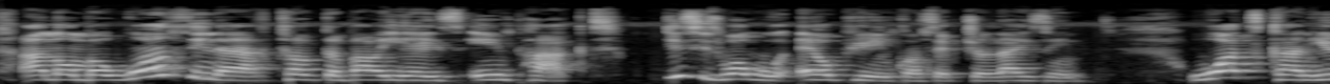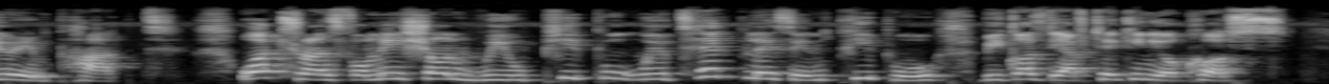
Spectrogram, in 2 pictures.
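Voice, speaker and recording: A woman speaks at a moderate pace. Her fairly high voice has lively intonation. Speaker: online course coach. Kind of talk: lecture. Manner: animated, passionate; pitch rises when excited.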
